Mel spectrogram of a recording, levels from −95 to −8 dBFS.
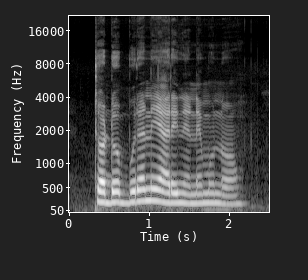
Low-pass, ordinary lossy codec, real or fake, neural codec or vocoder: none; none; real; none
